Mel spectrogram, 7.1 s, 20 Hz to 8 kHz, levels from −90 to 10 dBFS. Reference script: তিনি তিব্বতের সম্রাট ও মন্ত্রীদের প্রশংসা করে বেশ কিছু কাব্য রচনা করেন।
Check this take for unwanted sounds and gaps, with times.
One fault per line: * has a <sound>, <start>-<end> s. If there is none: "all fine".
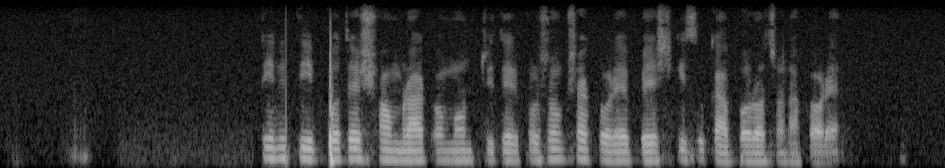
all fine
